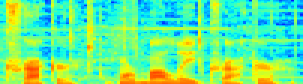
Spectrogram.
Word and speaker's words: Ballade: The Ballad Cracker, or Ballade Cracker. I rather say Ballad, because that's kind of how it's... Oh, I died. That's how it's supposed to be pronounced, but Ballade just kind of sounds cooler.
